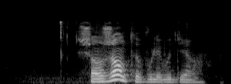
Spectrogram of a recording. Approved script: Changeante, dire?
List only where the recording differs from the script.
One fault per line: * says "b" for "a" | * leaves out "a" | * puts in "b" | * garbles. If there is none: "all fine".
* puts in "voulez vous"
